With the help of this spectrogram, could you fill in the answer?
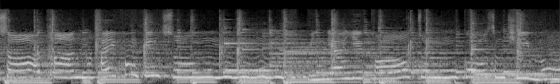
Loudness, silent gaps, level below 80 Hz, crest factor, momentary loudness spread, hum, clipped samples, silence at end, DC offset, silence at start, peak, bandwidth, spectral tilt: -15 LUFS; none; -30 dBFS; 12 dB; 2 LU; none; under 0.1%; 0 s; under 0.1%; 0 s; -2 dBFS; 14 kHz; -5.5 dB/octave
